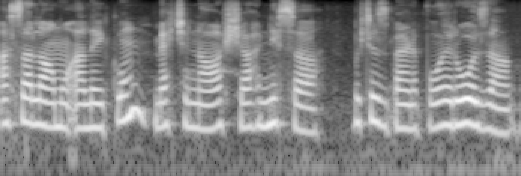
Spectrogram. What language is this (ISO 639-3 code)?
kas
